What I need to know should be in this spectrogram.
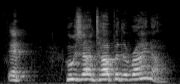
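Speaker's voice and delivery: ordinary talk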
